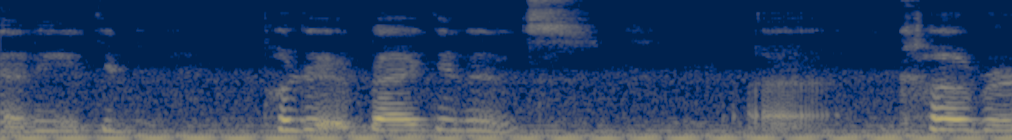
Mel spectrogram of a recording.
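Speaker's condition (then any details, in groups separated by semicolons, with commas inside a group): Cerebral palsy; speech somewhat affected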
